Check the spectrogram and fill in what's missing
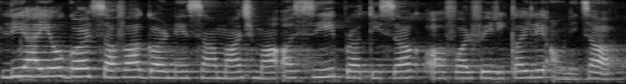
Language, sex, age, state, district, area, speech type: Nepali, female, 18-30, West Bengal, Kalimpong, rural, read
